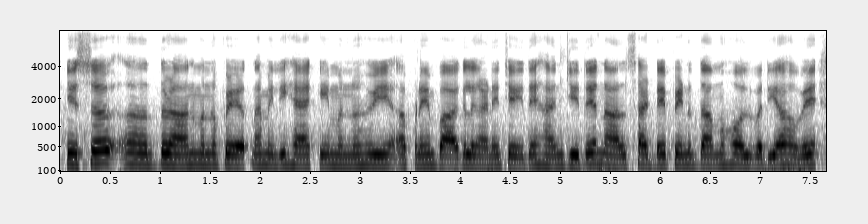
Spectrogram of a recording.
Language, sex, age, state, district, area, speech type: Punjabi, male, 18-30, Punjab, Mohali, rural, spontaneous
